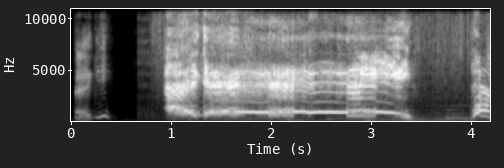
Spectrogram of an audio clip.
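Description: A cartoon child's loud scream, held on one high pitch for about two seconds and dropping away near the end.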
